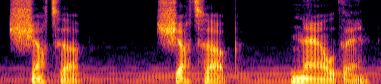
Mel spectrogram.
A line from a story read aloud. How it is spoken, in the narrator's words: he said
